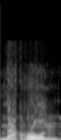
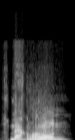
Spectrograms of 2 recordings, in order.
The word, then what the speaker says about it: Macron: So With a Macron. Sorry, I didn't pronounce that correct. Macron.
